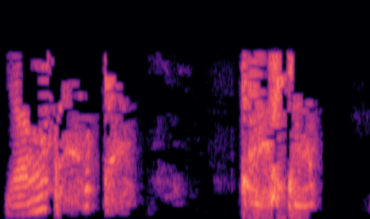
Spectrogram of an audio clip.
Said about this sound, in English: You've got a really bad cough, haven't you? I smoke.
